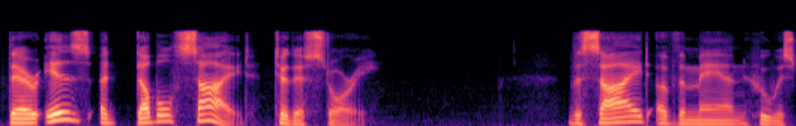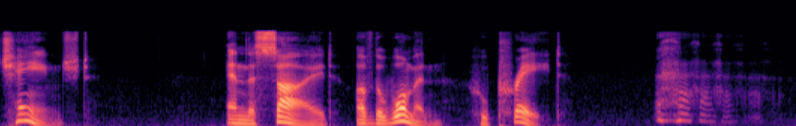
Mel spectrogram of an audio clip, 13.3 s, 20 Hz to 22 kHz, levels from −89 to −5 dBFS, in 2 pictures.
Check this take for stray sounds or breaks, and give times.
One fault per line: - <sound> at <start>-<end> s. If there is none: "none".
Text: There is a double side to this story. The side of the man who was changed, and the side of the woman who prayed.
- laugh at 12.1-13.2 s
